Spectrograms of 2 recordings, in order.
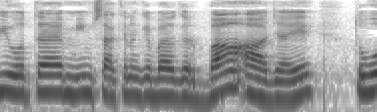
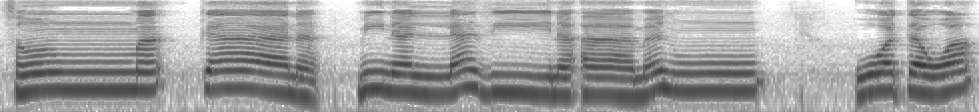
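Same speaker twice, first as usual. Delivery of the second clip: slow, drawn-out tajweed chant; Quran recitation; 2 semitones higher, much slower than usual. Shown as a demonstration. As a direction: recite each word slowly and melodically.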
